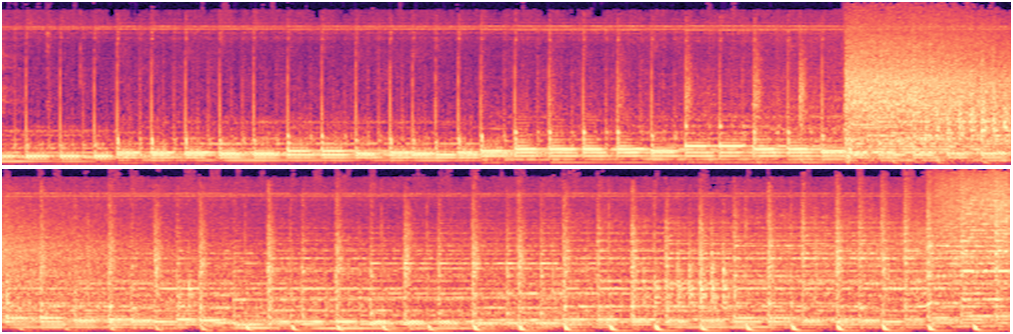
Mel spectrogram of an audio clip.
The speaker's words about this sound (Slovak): Slováci, či poznáte túto pesničku? Čo by nepoznali no, Slováci?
